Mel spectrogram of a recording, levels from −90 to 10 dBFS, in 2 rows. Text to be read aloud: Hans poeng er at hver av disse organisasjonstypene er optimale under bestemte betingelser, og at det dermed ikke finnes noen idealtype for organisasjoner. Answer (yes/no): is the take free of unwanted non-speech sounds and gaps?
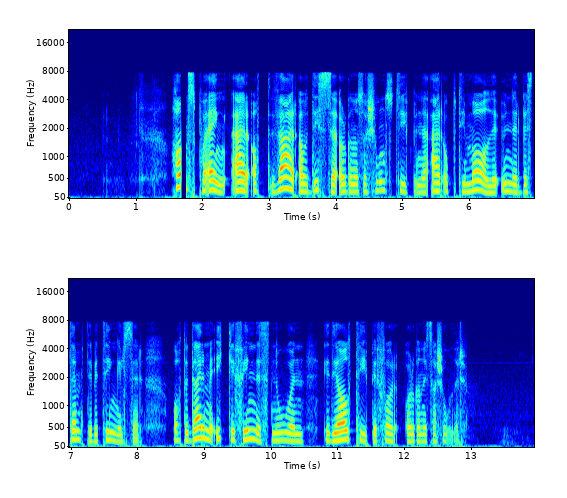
no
